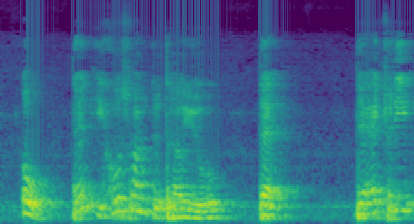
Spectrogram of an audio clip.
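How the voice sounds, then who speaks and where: At a moderate pace, the voice makes very wide pitch swings amid audible room echo and noticeable background noise. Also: man. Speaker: forum moderator. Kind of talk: panel discussion. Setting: live stream. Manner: animated.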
